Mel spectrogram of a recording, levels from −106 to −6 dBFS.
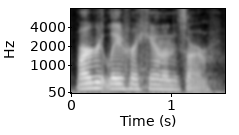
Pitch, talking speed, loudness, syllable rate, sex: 170 Hz, 270 wpm, -21 LUFS, 6.8 syllables/s, female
